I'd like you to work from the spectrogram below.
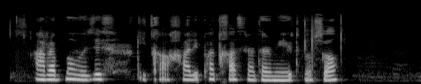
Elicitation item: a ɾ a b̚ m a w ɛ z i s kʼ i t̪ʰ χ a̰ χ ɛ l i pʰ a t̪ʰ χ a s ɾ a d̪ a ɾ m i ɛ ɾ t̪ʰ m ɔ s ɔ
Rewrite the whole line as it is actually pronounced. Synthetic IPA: a ɾ a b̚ m a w ɛ z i s kʼ i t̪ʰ χ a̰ χ a l i pʰ a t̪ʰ χ a s ɾ a d̪ a ɾ m i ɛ ɾ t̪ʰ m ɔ s ɔ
